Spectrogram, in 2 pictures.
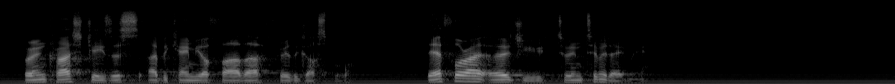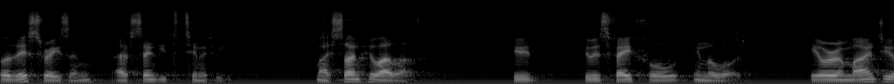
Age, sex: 30-49, male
